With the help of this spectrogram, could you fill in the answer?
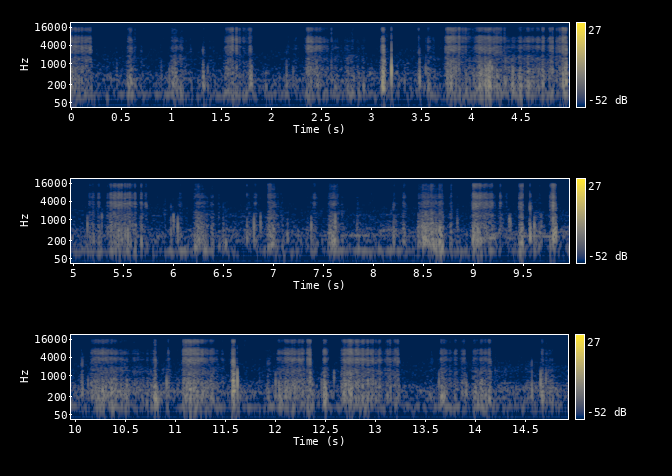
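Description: A white gel pen tip scratches across a flat, solid black paper sheet while writing Japanese characters. Soft, bright, scratchy strokes come in short bursts separated by brief pauses, with quick ticks as the tip lifts and lands. The sound is quiet and dry, with no ringing after each stroke.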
